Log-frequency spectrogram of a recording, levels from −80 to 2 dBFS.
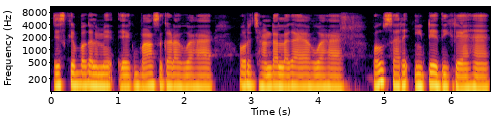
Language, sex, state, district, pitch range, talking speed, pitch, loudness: Hindi, male, Jharkhand, Palamu, 125-135 Hz, 175 wpm, 130 Hz, -15 LUFS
